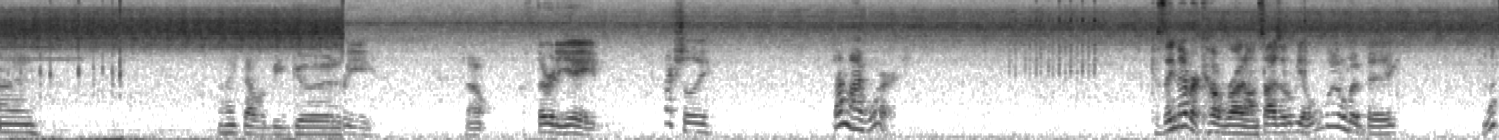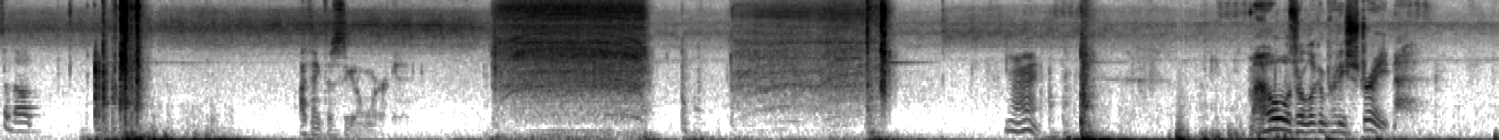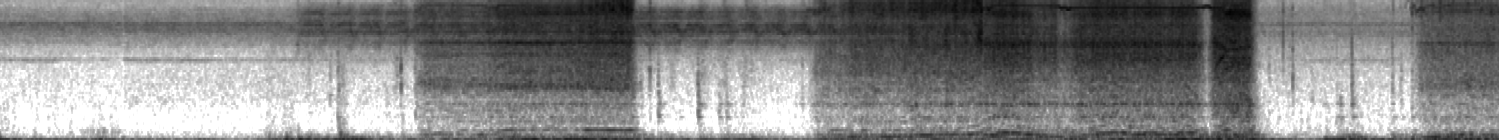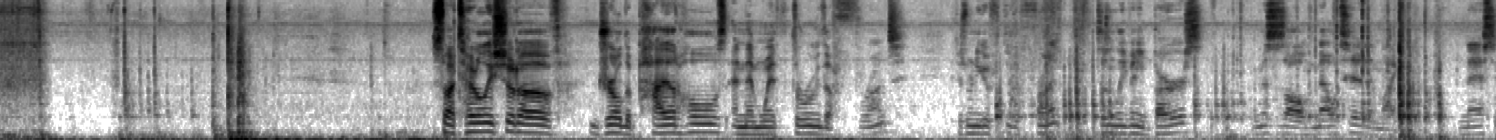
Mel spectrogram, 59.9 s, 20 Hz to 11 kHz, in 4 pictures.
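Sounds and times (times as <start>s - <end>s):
power drill with hole saw cutting: 19.9s - 21.6s, 22.3s - 23.9s, 34.0s - 36.5s, 38.1s - 42.6s, 44.1s - 45.5s.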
